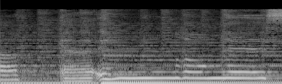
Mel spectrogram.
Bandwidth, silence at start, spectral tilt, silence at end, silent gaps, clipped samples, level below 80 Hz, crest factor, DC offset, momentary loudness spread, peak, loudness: 14 kHz; 0 s; -5.5 dB/octave; 0 s; none; under 0.1%; -20 dBFS; 12 dB; under 0.1%; 7 LU; -2 dBFS; -16 LUFS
